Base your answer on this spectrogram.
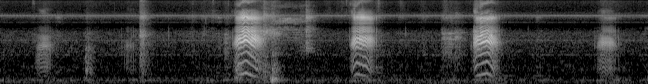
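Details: Abandoned kitten missing its mother, crying when a hand is lifted away; three louder rising-falling meows near the middle, with fainter, softer cries between them and a low rumble in the background.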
